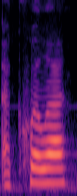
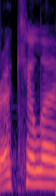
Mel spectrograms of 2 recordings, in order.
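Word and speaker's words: Aquila: people he met there that's Aquilla or akilla if you want the Latin pronunciation eagle and Priscilla venerated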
